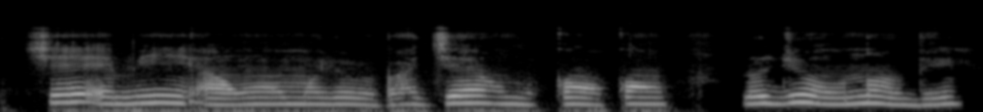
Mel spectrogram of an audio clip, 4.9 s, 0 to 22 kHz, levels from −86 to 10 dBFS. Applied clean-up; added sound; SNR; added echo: neural mask model RNNoise.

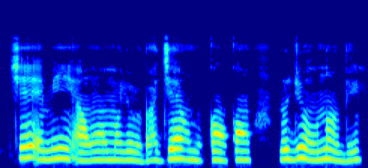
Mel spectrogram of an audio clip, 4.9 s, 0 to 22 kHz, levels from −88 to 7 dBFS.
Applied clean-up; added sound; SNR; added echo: none; none; none; none.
